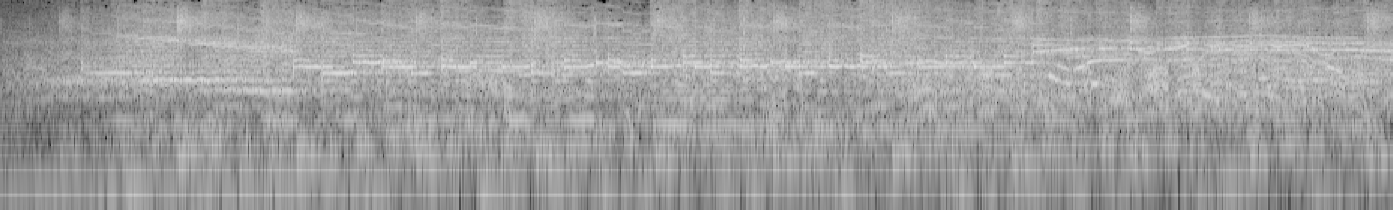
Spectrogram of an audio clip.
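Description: A large crowd shouts and cheers continuously at a concert, a dense roar of many voices with high yells and whoops rising above it, loud and sustained throughout.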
